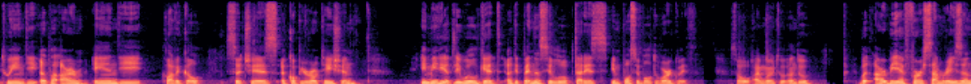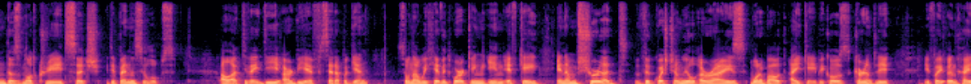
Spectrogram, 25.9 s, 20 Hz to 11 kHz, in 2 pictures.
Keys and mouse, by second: 2.2 shift+click, 3.1 ctrl+shift+c, 4.9 r, 5.3 ctrl+z, 5.5 r, 9.8 ctrl+z, 10.2 ctrl+z, 11.0 ctrl+z, 16.8 click, 17.7 click, 17.9 r, 24.3 n, 25.4 alt+h.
